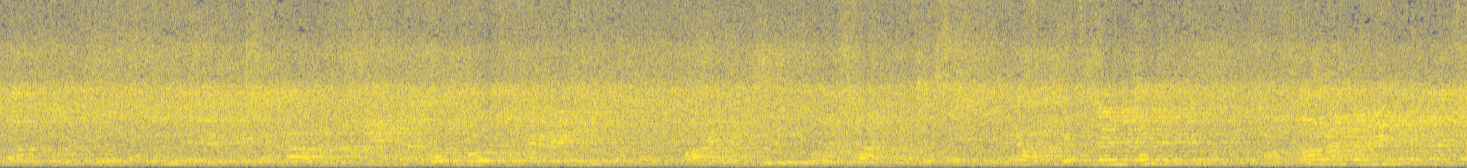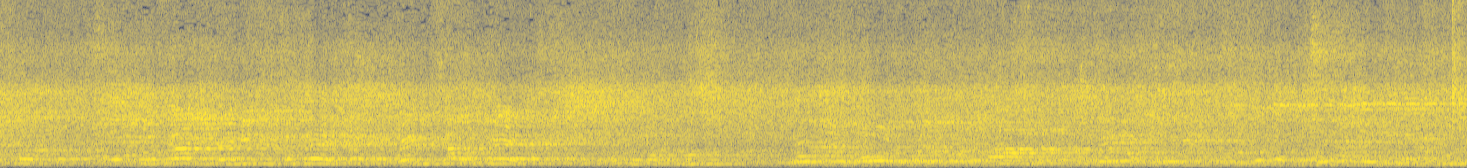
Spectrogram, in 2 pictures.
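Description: A man speaks urgently to a group of players in an echoing hall.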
